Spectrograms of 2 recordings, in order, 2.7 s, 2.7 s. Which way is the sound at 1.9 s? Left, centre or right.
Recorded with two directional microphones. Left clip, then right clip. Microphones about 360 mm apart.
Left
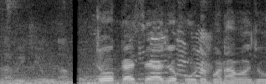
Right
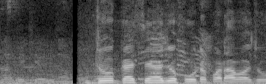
Centre.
